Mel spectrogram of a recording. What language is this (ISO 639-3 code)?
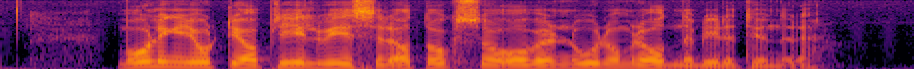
nor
